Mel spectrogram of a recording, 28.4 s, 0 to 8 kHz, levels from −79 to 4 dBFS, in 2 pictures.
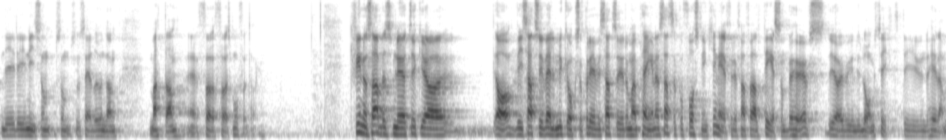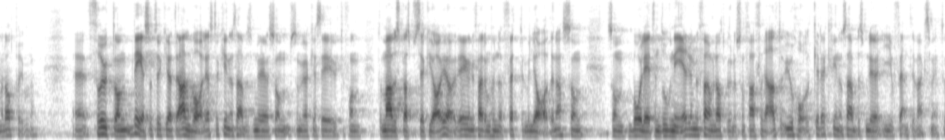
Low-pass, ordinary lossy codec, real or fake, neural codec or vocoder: none; none; real; none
